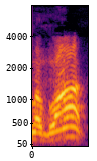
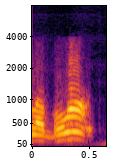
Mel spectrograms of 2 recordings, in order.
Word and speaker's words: LeBlanc: about it, it's LeBlanc. The C is silent, so you got to say LeBlanc, not LeBlanc.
